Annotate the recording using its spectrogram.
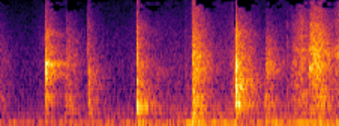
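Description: About six sharp taps, roughly three a second, struck on the closed shell of a live giant scallop as it is worked on to get it open.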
